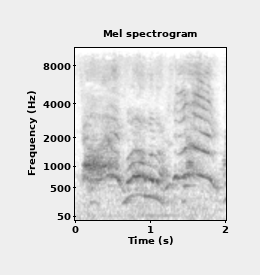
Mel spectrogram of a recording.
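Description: A young woman screaming and crying out in distress as police officers beat her, recorded on a mobile phone: two long, high-pitched cries, one straight after the other.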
